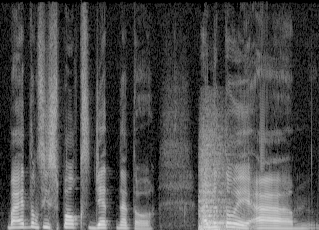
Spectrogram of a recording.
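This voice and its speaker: A man's voice: high voice, lively intonation, a little slow, creaky, over music. A young Filipino man with a Filipino accent giving playful, casual commentary, switching between Tagalog and English with many fillers and restarts. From Philippines. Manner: playful, code-switching, frequent fillers and restarts, shouts "Hey!". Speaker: commentary vlogger.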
